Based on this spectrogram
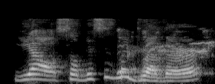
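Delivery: put-on American accent, spoken slowly. Retelling how a daughter films a vlog at home: imitating Venice's American accent. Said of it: "why are you talking with an American accent?".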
